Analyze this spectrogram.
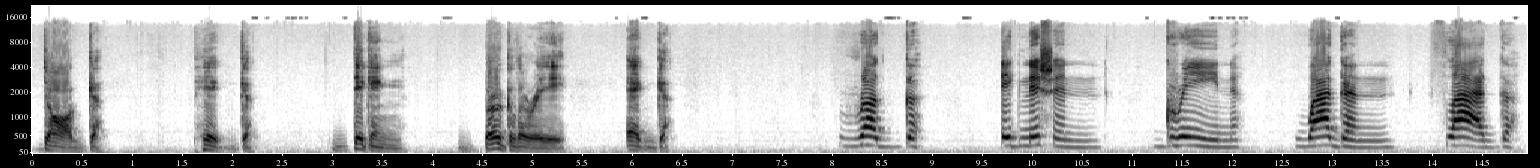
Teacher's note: you'll feel a crisp tap and a voiced pulsation of the back of the tongue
